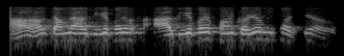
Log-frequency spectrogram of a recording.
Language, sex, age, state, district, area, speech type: Odia, male, 60+, Odisha, Dhenkanal, rural, conversation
